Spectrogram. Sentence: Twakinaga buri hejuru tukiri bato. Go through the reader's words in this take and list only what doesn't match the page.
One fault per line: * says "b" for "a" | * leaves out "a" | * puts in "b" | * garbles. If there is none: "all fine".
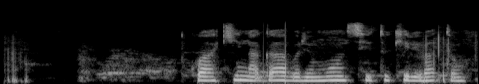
* says "munsi" for "hejuru"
